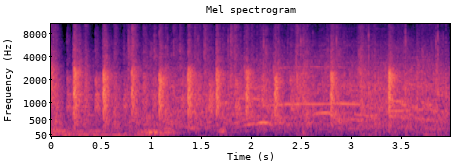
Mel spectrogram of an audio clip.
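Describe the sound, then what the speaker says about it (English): A crowd applauds artist Andy Katz at an induction ceremony, a patter of claps with about a dozen distinct strong beats over four seconds, and a voice speaking underneath. "Round of applause for Andy Katz,"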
